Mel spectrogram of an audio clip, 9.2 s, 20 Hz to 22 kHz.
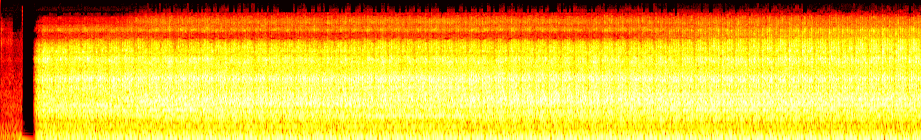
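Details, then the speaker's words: John Deere 724J loader common-rail diesel at idle, heavy uneven stumbling beat suggesting a misfire on one cylinder; injector wiring found worn where it rests on a component, rail pressure sensor wiring tight; fuel leaks also reported. Cause suspected, not confirmed. "Um, we definitely had somewhat of a misfire going on there."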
